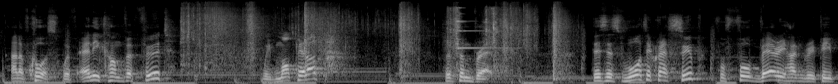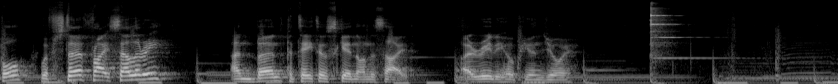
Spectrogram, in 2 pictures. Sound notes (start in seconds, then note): 14.9 bell rings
